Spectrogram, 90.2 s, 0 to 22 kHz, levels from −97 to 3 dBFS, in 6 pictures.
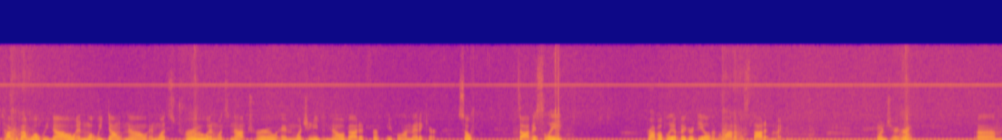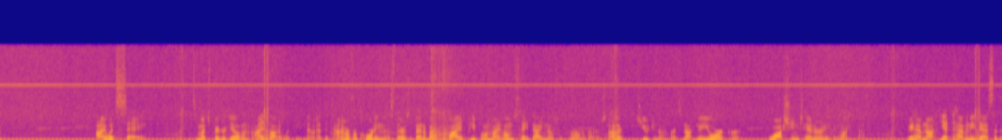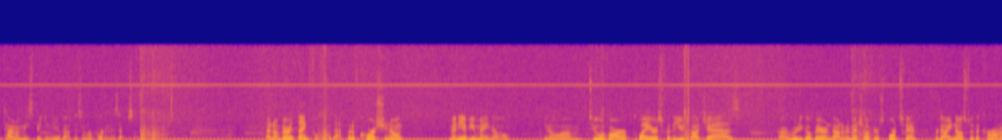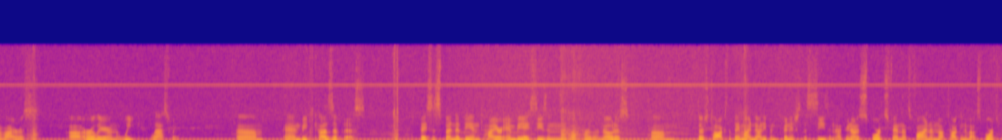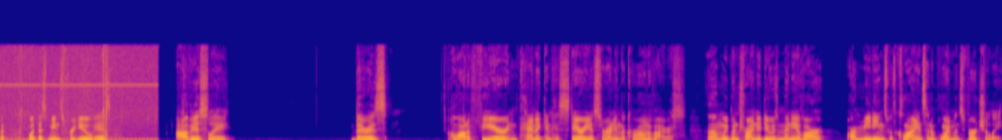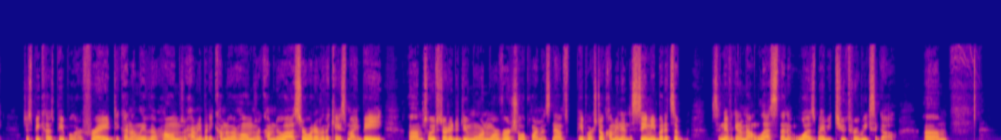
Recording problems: electrical hum; noticeable; until 1:02; 50 Hz, 10 dB below the speech

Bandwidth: 14.5 kHz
